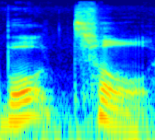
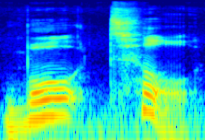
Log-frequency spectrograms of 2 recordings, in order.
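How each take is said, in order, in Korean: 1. 영국식 억양이고, T는 또렷하고 깔끔하게 발음됩니다. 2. 영국식 억양이고, T는 또렷하고 깔끔하게 발음됩니다.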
